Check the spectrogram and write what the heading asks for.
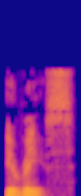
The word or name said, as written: erase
